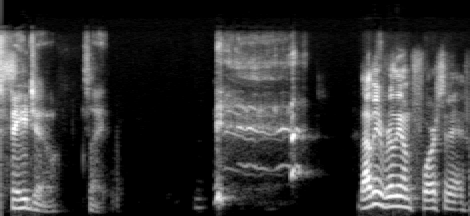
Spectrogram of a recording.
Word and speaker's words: phagocyte: It's I'm just kidding around, but seriously, there's a thing called phagocyte, and what it is, I think it's phago site.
